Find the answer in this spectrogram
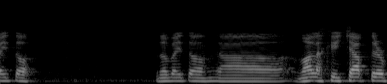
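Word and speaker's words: Malachi: Malaki that is ang tamang pronunciation niyan in Hebrew.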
